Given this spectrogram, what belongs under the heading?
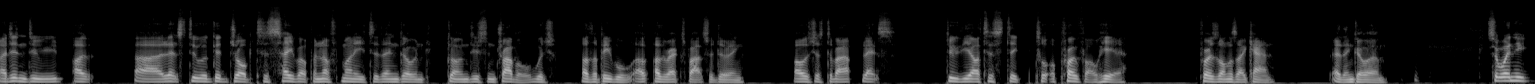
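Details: Adult British man, born 1975, with a persisting stammer that was a big issue around age 28-29, treated with speech therapy in Britain; stammering.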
